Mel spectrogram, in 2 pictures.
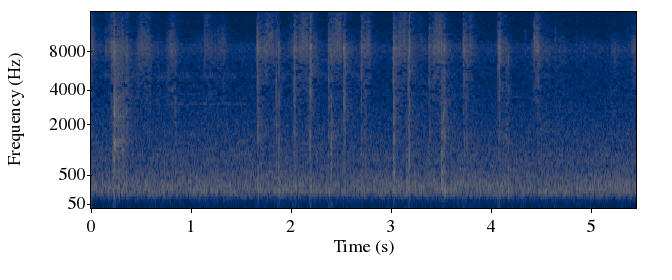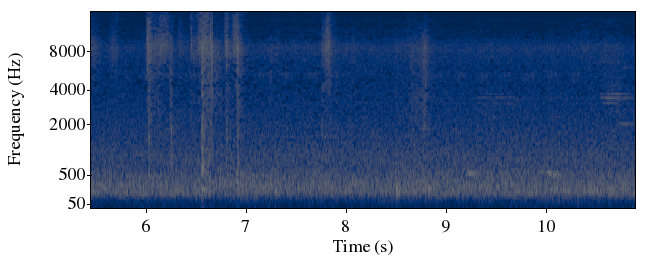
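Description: Tarot cards being shuffled by hand, a close, continuous papery riffling and slapping with crisp bursts throughout, no speech over it.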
